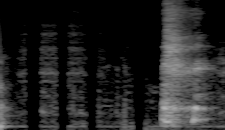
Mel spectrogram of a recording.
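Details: Adult man who says he is not ill but has lost his voice: a few soft, short bursts followed by one louder, harsher cough over a faint steady room hum; cough.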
